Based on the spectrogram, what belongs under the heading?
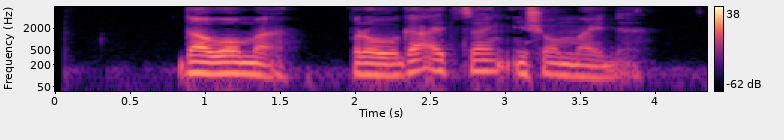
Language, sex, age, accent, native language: Uzbek, male, 18-24, Samarqand, Uzbek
